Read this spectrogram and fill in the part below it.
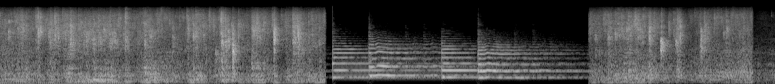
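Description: Shower water runs steadily while a hair treatment is rinsed out of curly hair, a loud hiss that stops for a few seconds while music plays, then resumes.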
